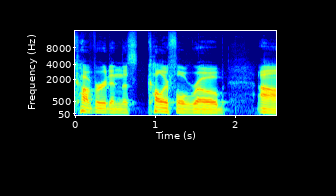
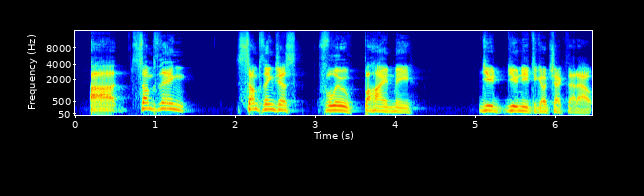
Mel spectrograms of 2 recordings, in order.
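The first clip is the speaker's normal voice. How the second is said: pitched-up, loud yell; 7 semitones higher than usual. Voicing an old man on a ship calling to a guard: yelling. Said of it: "and he yells".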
